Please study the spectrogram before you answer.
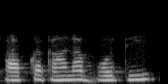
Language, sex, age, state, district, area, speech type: Hindi, female, 30-45, Madhya Pradesh, Bhopal, urban, conversation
